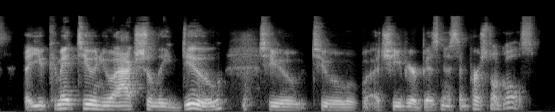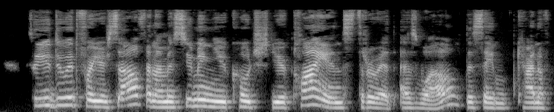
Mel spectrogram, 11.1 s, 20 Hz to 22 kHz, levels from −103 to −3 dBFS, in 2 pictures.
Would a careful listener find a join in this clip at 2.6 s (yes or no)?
yes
